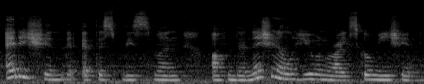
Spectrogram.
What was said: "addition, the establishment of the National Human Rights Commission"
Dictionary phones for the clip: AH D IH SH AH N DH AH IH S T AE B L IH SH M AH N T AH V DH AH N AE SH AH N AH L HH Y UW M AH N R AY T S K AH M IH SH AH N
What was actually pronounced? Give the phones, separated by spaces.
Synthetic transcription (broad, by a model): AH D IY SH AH N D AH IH T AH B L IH S M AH N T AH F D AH N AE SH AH N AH L HH Y UW M AH N R AY T S K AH M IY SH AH N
